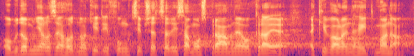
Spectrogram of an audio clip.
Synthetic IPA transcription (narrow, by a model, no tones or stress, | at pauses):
ʔobd̪omɲɛlzɛɦod̪nocɪt̪ɪfuŋk̚t͡sɪpr̥ɛt̪sɛdɪsamospɾaːvnɛːɦo̞kɾajɛ̰ʔɛkɪvalɛnd̪ɦɛjt̪mana̰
